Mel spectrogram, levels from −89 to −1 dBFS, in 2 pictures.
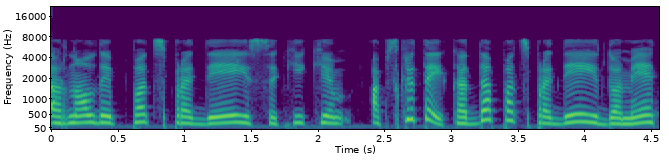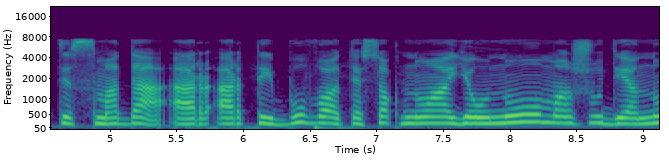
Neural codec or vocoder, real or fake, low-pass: none; real; 7.2 kHz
